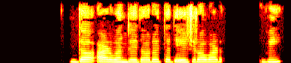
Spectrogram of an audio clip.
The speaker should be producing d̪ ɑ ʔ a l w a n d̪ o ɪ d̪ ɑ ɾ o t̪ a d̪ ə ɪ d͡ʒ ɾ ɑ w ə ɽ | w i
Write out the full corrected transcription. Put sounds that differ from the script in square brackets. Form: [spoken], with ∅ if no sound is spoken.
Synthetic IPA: d̪ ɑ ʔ a [ɽ] w a n d̪ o ɪ d̪ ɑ ɾ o t̪ a d̪ ə ɪ d͡ʒ ɾ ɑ w [a] ɽ | w i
